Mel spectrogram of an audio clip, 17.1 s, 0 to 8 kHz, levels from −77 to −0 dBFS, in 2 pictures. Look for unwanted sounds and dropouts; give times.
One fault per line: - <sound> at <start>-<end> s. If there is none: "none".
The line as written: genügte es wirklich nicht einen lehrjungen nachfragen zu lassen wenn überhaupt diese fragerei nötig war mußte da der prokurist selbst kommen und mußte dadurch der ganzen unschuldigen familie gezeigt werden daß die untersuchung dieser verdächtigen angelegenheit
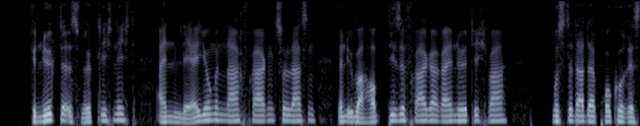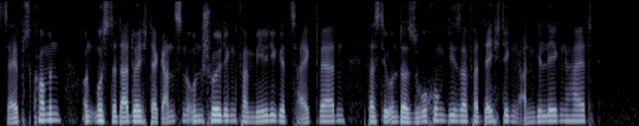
none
